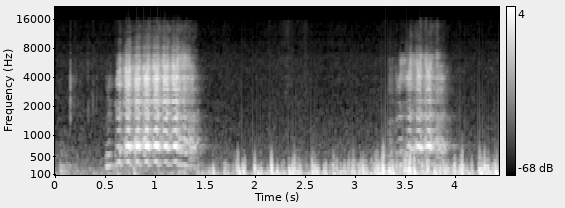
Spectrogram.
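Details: A farm goat gives two wavering, nasal bleats about three seconds apart, the first longer than the second, over a steady background of low rustling and clattering.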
